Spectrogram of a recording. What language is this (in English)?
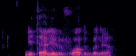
French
